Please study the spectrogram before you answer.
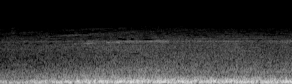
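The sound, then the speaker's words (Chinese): An airplane rumbles as it lands at Munich airport. The low, dense roar stays loud and even throughout, with no voices over it. “哎呀，这个飞机的隆隆声，我们降落在了”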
